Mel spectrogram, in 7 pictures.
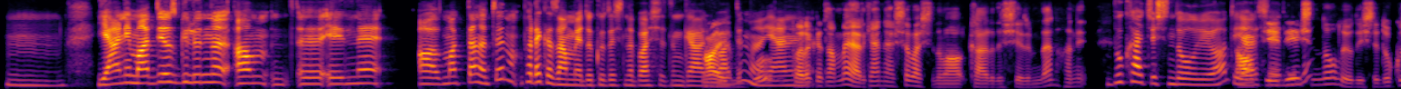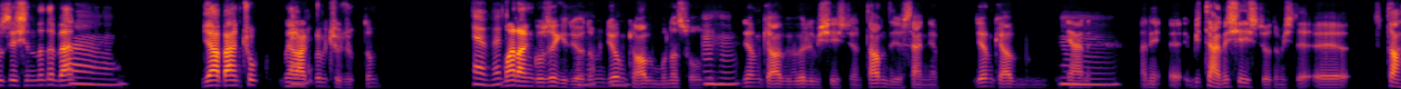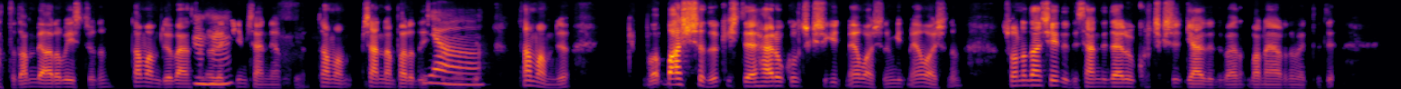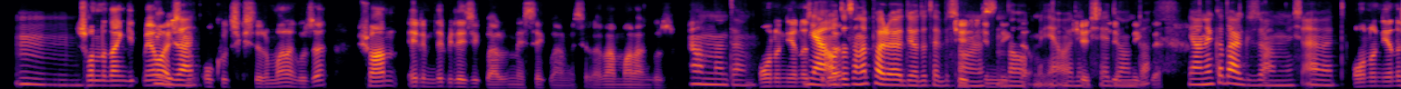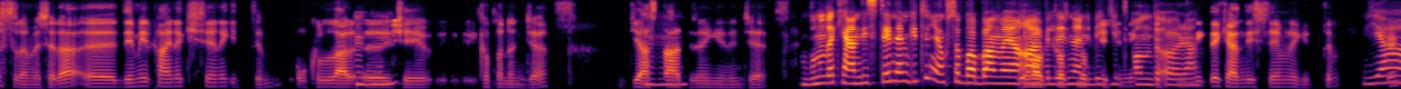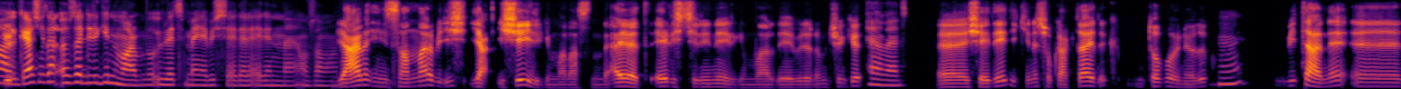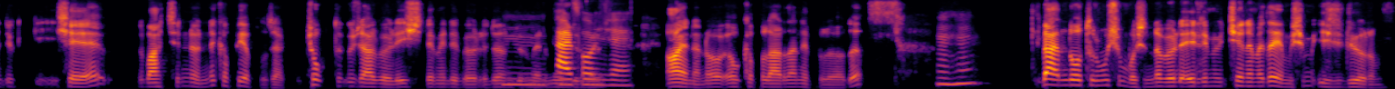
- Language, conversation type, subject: Turkish, podcast, Aileden bağımsızlık beklentilerini sence nasıl dengelemek gerekir?
- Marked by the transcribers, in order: other background noise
